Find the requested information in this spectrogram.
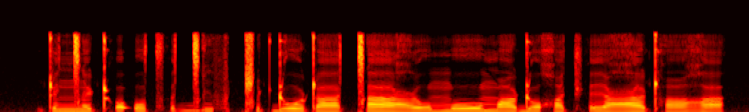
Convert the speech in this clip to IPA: ʈ e ŋ͡ǀ eː ʈ ʔ ɔ ʔ o t͡sʼ ə ɡ͡ǀ i f ə ǁ i ʈ ɖ oː ʈ aː ǀ aː ʕ oː m oː m ɑː ɖ o χ ɑ t͡ʃʼ eː ʕ a ʈʰ ɑː ʁ a

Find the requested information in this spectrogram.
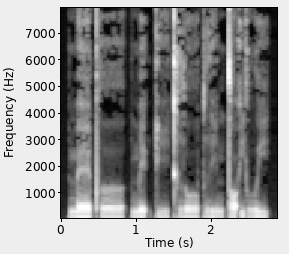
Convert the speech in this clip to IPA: m ɛː˩˦ pʰ ɤː˧ | m e˨˩ ʔ k iː˨˩ kʰ r oː˩˦ p r i˨˩ n t ɔ˥˩ ʔ j uː˧ j

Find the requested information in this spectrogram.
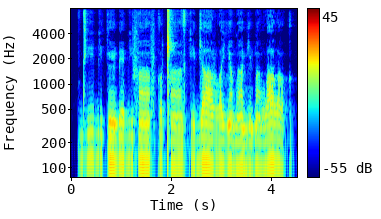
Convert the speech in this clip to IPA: dʱ i ɓ i k ẽ ɓ e ɓ i f ãː f k ɤ ǁ ãː z k i bʲ aː ɭ lˠ i ʎ ã b ã bʲ ẽ ɓ ã lˠ w a lˠ ɤ k

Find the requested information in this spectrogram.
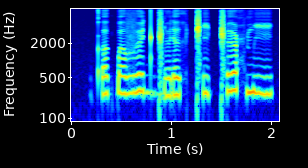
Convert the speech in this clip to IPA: kʼ ʌ k͡p ʌ v ø d ɡ͡ǁ ø ɾ ɘ x ǁ i ǁ ø ħ m i

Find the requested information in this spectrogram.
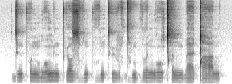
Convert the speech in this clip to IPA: d ʉ n pʰ o n m b ɔ̃ ŋ ʉ n pʰ ʉ zˤ o̤ n pʰ o̤ n tʰ ʉ v ə̤ dˤ ə̤ m b o̤ l ə ŋ ɡ ɔ̃ ǀʰ ə n m b æ ǃ a n

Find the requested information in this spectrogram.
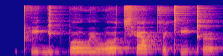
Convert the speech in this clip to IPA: pʰ i ɡʲ ɐ k p o w ʉ w o t͡sʰ e lˠ tʼ ʉ tʼ i kʼ ɵ

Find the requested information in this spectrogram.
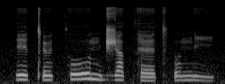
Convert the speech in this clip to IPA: e tʼ ø t̪ʰ o n d͡ʒ a t̪ʰ ɛ t͡sʼ ʊ n̪ i

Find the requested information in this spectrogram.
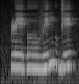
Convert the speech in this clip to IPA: ɭ e ʔ oː v e ŋ u ɡ e

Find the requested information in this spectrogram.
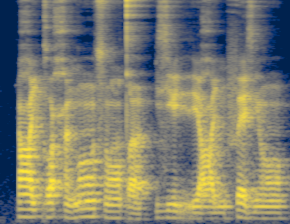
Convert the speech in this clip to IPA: ʕ i˦ ɡ ɔ˦ ħ ə̃˧ ɡ ɔ̃ː˦ s ɔ̃ː˧ tˤ i˨ | zʲ e˧ rʲ ɛ˨ ʕ i˨ ŋ f ɛ˦˨ zʲ ɔ̃ː˧

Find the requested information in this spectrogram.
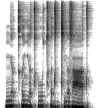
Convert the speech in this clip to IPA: ŋ e ə̯ kʰ ə ʎ ɪ ə̯ tʰ uː tʰ ə d ə d tʼ i ə̯ z aː d

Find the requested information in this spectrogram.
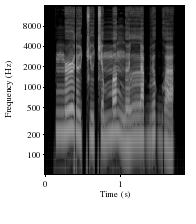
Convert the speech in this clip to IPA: ŋ ə˞ ɾ ø c ʉ c ə m ʌ ŋ ə lː a b ø ɡʷ a

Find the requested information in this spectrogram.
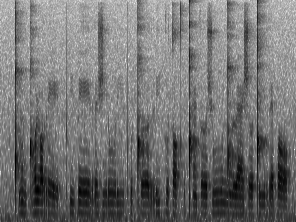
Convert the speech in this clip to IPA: ǃʼ ũ ɡ͡ǃ ɔ ɹ ɔ r eː | pʰ i p eː r ɘ ʒ i ɾ uː ɾ iː pʰ u ǃʼ ɤː r i k u t ɔ kʰ u ǃʰ æ̃ k ɤː ʃ uː ŋ͡ǃ ũ ɹ æ ʃ ɤː ǃ iː r ɛ p ɔ

